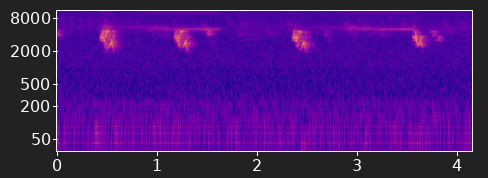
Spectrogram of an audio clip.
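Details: Sparrows at morning on a dewy thatched roof: four crisp chirps, fairly evenly spaced about one second apart, each short and bright, over a soft continuous high hum.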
